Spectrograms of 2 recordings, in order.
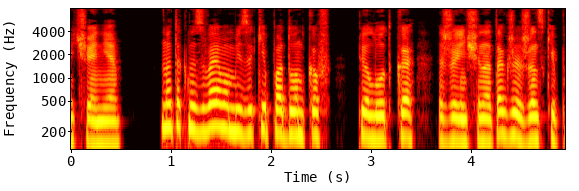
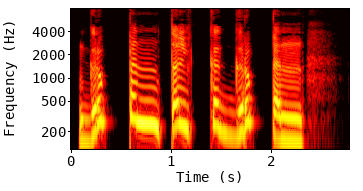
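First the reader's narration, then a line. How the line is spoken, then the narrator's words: Loud laughter. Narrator (Russian): расхохотался шатен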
